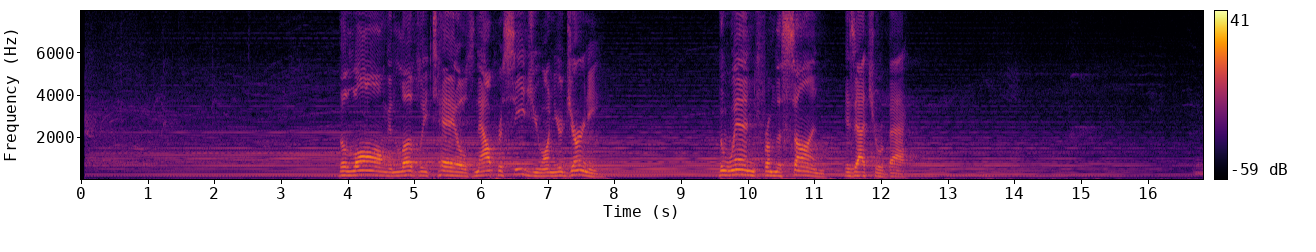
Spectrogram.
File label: Narration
